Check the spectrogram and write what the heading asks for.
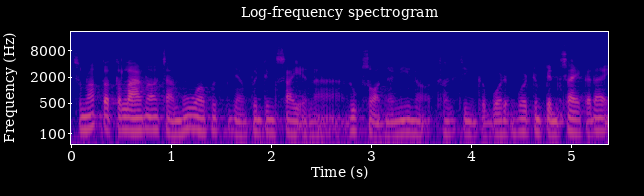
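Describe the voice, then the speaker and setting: A male teacher with a Lao accent explaining an English textbook lesson, reading English words slowly, then explaining them quickly with many fillers. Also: on the low side, fairly even intonation, a little mellow, a little hiss or hum.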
